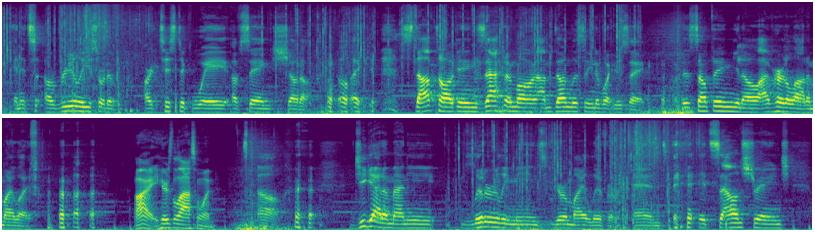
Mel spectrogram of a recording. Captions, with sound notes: and it's a really sort of artistic way of saying, shut up, stop talking, zahre mar I'm done listening to what you're saying. This is something, you know, I've heard a lot in my life (laughs). - All right, here's the last one. - Oh, jeegare man-e literally means you're my liver, and it sounds strange,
